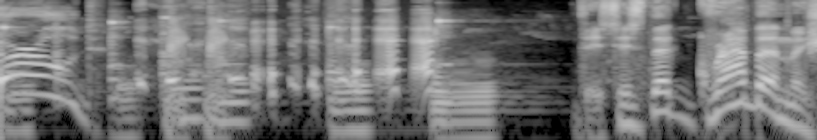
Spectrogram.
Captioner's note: peppa and george laughing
